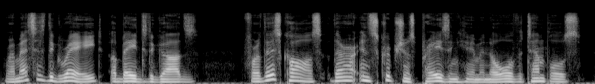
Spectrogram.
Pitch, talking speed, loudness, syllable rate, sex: 140 Hz, 180 wpm, -17 LUFS, 5.3 syllables/s, male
